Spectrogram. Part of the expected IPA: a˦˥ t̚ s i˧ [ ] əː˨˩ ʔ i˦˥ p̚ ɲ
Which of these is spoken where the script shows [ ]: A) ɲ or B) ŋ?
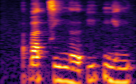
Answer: B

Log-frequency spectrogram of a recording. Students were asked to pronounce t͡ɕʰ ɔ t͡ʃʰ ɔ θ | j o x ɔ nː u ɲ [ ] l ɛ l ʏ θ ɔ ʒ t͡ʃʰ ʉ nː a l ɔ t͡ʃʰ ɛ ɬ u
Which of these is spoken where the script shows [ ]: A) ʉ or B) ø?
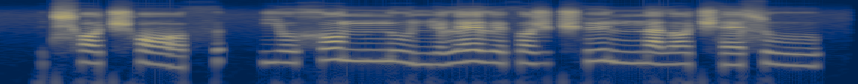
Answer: B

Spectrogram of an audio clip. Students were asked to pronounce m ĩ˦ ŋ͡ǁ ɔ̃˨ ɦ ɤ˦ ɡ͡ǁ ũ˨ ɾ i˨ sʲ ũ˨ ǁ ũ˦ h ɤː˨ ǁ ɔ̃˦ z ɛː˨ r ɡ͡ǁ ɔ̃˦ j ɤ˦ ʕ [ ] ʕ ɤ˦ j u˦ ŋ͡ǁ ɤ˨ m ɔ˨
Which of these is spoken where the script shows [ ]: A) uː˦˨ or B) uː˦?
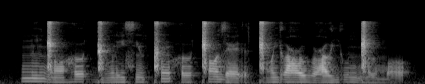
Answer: A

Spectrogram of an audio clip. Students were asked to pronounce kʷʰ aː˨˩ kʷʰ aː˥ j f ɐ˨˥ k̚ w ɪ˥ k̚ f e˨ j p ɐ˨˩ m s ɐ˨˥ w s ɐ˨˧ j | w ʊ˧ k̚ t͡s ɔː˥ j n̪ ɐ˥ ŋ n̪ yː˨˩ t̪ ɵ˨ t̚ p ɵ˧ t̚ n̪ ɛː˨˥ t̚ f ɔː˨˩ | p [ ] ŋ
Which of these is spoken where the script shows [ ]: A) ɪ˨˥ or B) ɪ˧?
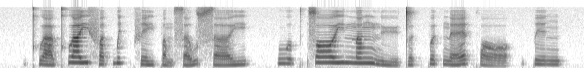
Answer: B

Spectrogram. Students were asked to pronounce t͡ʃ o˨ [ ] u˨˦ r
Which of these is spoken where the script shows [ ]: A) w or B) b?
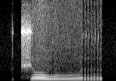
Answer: A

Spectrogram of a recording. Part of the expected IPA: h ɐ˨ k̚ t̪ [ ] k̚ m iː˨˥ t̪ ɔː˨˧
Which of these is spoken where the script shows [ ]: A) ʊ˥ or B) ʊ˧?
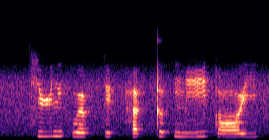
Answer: B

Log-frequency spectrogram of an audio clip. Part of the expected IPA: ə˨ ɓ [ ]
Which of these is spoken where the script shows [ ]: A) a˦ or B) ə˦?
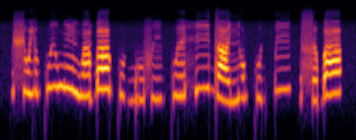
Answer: A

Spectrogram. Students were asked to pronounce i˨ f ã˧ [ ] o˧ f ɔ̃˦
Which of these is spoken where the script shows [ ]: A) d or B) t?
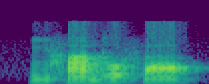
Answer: A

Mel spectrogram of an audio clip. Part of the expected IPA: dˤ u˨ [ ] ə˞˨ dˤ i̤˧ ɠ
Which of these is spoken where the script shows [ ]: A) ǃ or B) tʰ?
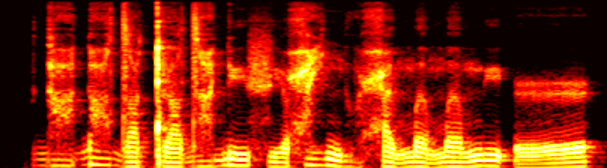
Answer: A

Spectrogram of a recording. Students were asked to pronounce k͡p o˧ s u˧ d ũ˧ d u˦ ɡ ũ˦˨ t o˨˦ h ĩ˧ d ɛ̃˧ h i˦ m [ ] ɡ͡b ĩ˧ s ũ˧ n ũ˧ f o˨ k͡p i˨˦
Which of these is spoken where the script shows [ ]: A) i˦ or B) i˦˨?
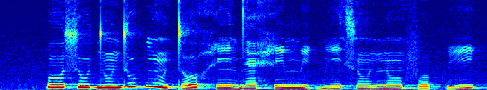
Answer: B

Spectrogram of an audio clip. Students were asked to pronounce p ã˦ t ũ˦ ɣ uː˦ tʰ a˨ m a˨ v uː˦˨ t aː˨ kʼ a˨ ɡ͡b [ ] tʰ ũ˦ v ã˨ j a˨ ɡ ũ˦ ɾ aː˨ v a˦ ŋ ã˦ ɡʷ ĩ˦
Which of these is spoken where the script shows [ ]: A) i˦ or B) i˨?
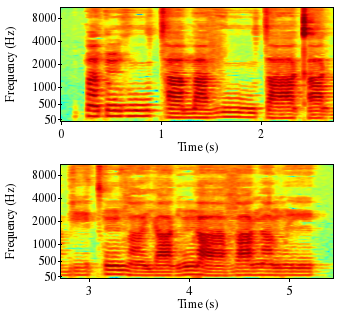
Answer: B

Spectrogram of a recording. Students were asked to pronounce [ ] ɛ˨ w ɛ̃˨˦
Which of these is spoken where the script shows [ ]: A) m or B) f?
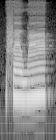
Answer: B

